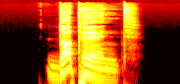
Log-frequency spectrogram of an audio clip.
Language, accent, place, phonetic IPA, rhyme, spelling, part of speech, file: German, Germany, Berlin, [ˈdɔpl̩nt], -ɔpl̩nt, doppelnd, verb, De-doppelnd.ogg
- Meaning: present participle of doppeln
